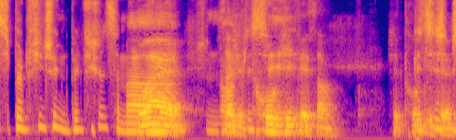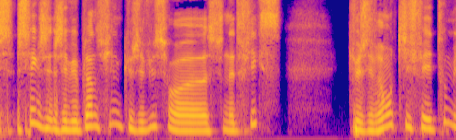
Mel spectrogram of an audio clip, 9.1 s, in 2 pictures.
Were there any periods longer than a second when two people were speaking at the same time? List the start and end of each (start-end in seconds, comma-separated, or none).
1.4-3.1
